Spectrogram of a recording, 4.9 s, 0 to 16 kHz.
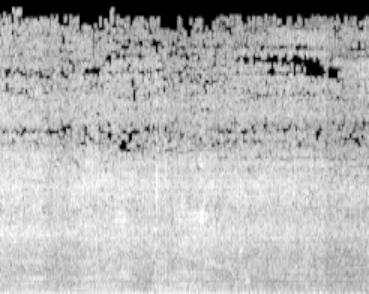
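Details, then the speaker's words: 2019 Honda Beat Street scooter with smoking exhaust and oil running low early, idling with a loose clattery top-end rattle over the exhaust pulses; noise analysed before teardown (cam chain, valve clearance or tensioner), finding cam chain rattle. "nah ini berarti masalahnya dari sini teman-teman Nah ya teman-teman Ini untuk penganalisaan suara berisik nah sebelum kita bongkar kita analisa dulu berisinya kira-kira Dari mana Apakah dari sehar apakah dari kelep setelannya terlalu renggang Apakah dari penekan Kenteng"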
